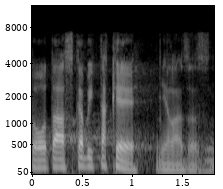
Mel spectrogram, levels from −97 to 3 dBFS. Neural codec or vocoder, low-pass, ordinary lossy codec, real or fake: codec, 16 kHz, 8 kbps, FunCodec, trained on Chinese and English, 25 frames a second; 7.2 kHz; MP3, 64 kbps; fake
